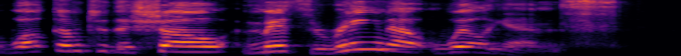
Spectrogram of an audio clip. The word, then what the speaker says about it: Rena: I call her Renee, but Reena is the correct pronunciation of her name.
